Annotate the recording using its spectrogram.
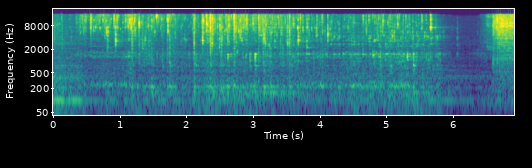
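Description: Tap water runs and splashes into a bowl of beans.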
